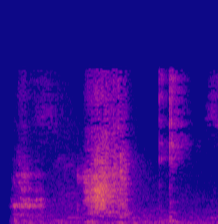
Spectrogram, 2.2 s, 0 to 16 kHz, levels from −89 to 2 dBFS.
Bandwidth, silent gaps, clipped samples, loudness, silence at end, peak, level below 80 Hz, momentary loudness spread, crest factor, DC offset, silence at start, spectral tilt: 11.5 kHz; none; under 0.1%; -38 LUFS; 0 s; -20 dBFS; -68 dBFS; 20 LU; 22 dB; under 0.1%; 0.1 s; -0.5 dB/octave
